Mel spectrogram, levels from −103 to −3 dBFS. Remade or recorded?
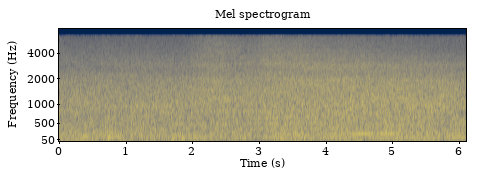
recorded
